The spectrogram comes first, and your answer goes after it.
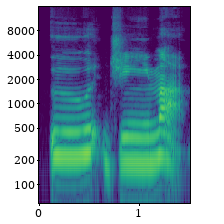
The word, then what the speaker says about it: Ujima: Oh, pronounced Ujima, meaning collective work and responsibility.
